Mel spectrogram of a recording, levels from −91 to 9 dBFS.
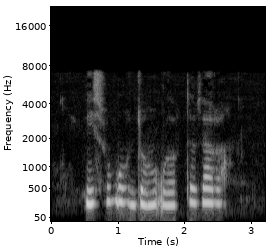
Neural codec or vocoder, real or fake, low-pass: codec, 16 kHz, 4 kbps, X-Codec, WavLM features, trained on Multilingual LibriSpeech; fake; 7.2 kHz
